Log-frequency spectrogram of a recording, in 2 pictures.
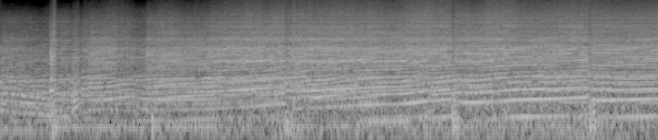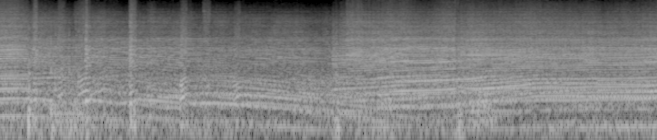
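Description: A motorcycle engine whines loudly, rising as it speeds up and dropping as it slows for bends.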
